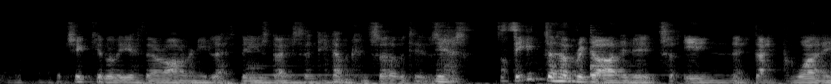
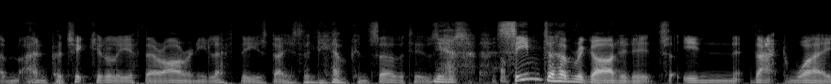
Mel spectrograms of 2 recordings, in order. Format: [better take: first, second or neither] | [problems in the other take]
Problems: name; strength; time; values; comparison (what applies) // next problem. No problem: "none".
second | noise reduction (neural mask model DeepFilterNet 3)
